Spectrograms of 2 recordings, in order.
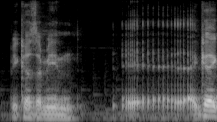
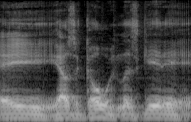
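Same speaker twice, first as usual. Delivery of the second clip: deliberately deeper, lower-pitched voice; 2 semitones lower than usual. Showing how much deeper the voice can go: deliberately deeper voice. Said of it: "I can go deeper with it".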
